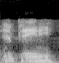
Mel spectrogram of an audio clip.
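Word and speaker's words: Champagnie: Looks like champagne, but that ain't how you say it. – I think it's Justin. – Oh. – Champagne-y.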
